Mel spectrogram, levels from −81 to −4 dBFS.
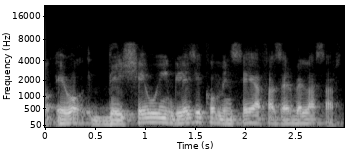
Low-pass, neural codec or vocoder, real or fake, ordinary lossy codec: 7.2 kHz; none; real; Opus, 32 kbps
